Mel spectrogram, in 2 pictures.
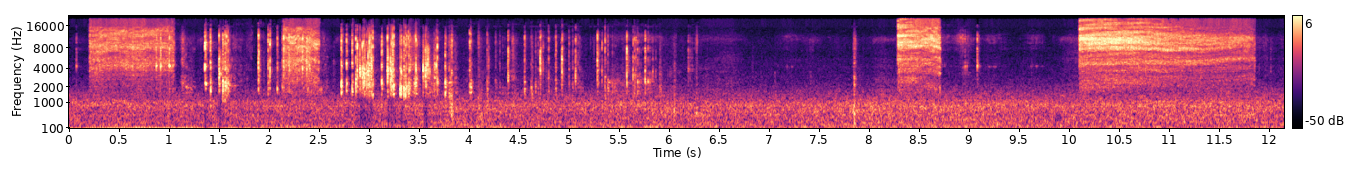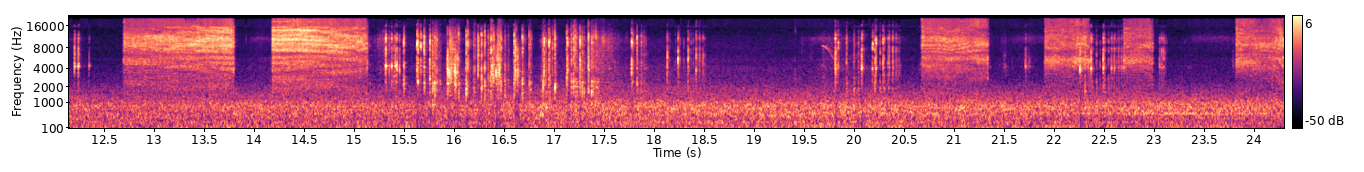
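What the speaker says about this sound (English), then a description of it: "Some light coats here." A rattle can sprays light coats of paint onto the rear bumper of a 1998 Toyota Corolla outdoors in a breeze, a series of short and longer hissing bursts separated by brief pauses.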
